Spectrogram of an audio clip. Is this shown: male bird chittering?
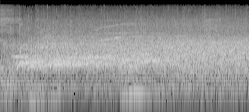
no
